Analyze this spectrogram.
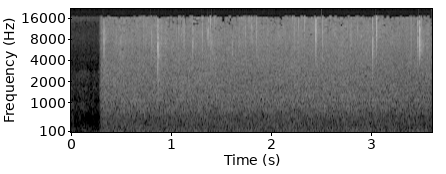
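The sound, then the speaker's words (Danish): Heavy rain pours down outdoors in a steady, dense hiss, with occasional louder drops spattering. It starts abruptly after a brief quiet moment and continues without any voices. “Det regner udenfor. Faktisk pisser ned.”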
